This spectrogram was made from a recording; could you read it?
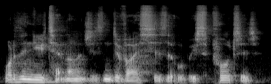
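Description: A man's voice: sits low, fast, creaky, warm tone. A man hosting a podcast interview, asking long framing questions as a research director. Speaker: guest host, research director.

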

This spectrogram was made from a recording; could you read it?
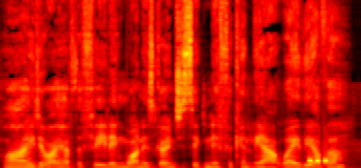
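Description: A woman's voice: mid-range voice, fast, heavy background noise, close to an everyday voice. A woman playing a stern, weary, commanding crew leader in a sci-fi audio drama. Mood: appalled. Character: exasperated, stern female crew leader in space. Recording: long hall reverb.

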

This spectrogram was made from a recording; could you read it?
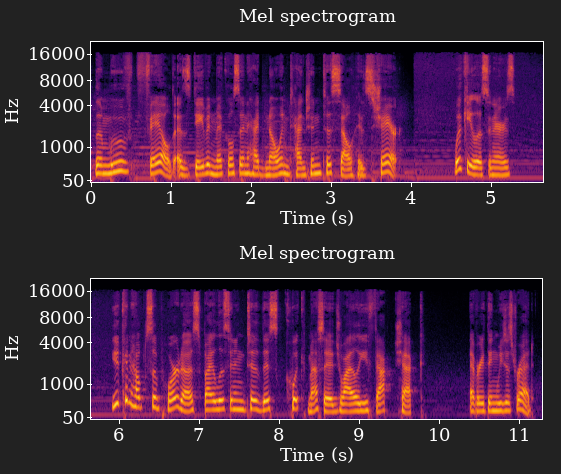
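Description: A woman's voice: mid-range voice, normal speed, a little mellow, faint music behind. A woman co-hosting a podcast, reading an article aloud and adding informal, conversational comments. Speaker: podcast co-host.

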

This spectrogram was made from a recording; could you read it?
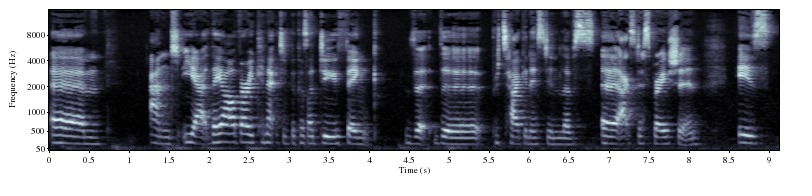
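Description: A woman's voice: fairly low pitch, steady tone, a little slow. A woman in her thirties talking candidly and emphatically about books as a podcast co-host, in a casual, chatty way. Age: 30s. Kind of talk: casual book discussion.

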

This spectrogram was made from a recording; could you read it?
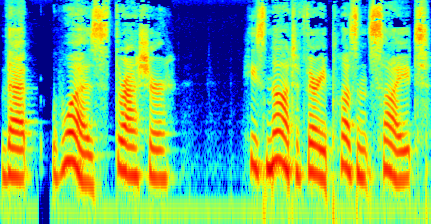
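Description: A woman playing a sharp, self-assured newspaper reporter, composed and observant, in 1940s radio drama style. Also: fairly high pitch, slow. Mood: cool, observant. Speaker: reporter investigating a murder.

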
